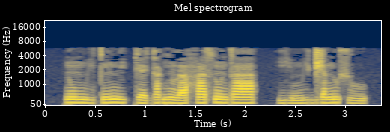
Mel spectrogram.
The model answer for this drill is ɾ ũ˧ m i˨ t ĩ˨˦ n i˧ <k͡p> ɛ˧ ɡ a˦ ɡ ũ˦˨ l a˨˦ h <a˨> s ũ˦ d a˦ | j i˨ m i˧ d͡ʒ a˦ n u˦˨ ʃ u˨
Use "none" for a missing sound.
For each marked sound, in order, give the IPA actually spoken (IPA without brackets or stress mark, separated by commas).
k, a˦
